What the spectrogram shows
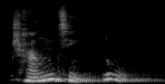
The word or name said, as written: changjinglu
